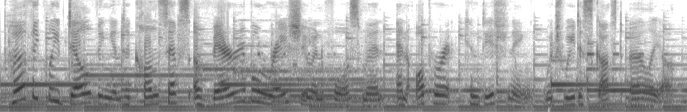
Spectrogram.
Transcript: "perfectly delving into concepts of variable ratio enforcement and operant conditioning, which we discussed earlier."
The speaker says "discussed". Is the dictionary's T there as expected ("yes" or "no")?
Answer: yes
